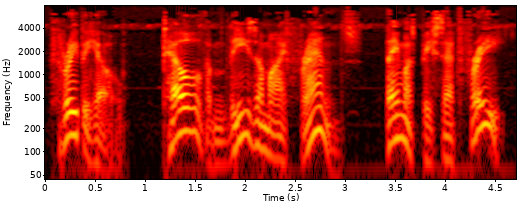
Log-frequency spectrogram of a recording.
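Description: Man playing an urgent young hero, pitched up. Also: wildly swooping pitch, measured pace, gravelly, husky, exaggerated voice. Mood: commanding. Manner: urgent, ordering. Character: earnest, commanding young male hero.

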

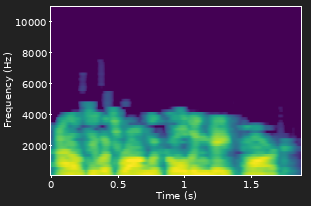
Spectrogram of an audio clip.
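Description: A man voicing a gruff, suspicious, excitable blusterer with a hoarse edge in an audiobook. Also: on the high side, fast talker, phone-quality sound, voice pushed up. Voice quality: hoarse, croaky. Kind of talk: audiobook character voice.

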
